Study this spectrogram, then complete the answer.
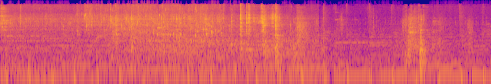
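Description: Water runs and splashes steadily into a cooking pot holding meat, about four glasses' worth poured for pulao, with clinks of the pot and utensils; no one speaks.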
